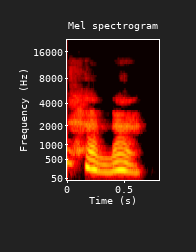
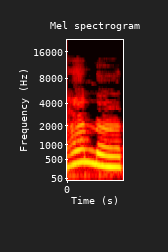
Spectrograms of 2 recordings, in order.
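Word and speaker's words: 한: aturannya ya robun Jadi untuk angka 1 itu kan Hana tapi enggak dibaca Hana tetapi dibacanya menjadi Han angka du itu kan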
